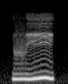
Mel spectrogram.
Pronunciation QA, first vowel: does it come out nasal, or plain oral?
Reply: oral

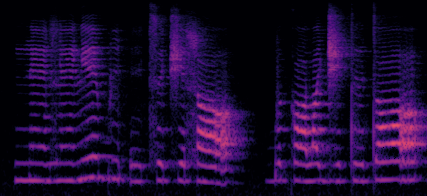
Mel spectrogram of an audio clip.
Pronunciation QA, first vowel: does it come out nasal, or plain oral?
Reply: nasal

